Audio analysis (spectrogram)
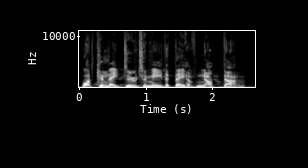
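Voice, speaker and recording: A man playing a bitter, defiant rebel mage in a video game, speaking deliberately and dramatically. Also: on the high side, lively intonation, fairly bright tone. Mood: grim defiance. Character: defiant adult male mage rebel, bitter, grimly intense. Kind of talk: video game character voice lines.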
